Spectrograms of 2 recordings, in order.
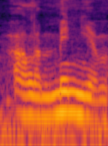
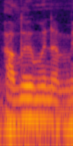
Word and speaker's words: aluminium: of my head and it'd be weird pronouncing it aluminum in the uk if you're going to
